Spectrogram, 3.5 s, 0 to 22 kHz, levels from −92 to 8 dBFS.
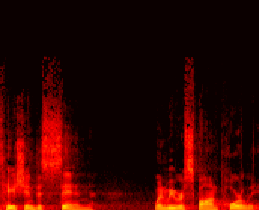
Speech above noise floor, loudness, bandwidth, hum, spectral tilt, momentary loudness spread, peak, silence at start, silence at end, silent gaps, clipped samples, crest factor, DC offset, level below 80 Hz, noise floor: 37 dB; -34 LUFS; 15.5 kHz; none; -5.5 dB/octave; 11 LU; -18 dBFS; 0 s; 0 s; none; under 0.1%; 16 dB; under 0.1%; -68 dBFS; -71 dBFS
